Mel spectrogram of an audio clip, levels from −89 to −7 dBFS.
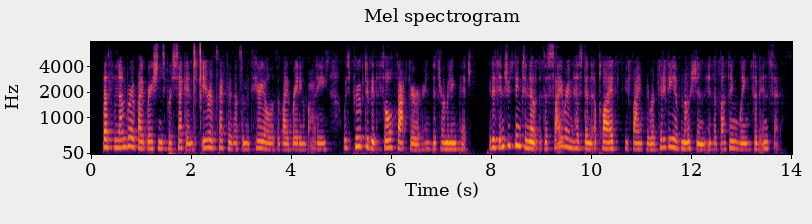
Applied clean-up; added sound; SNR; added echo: neural mask model DeepFilterNet 3.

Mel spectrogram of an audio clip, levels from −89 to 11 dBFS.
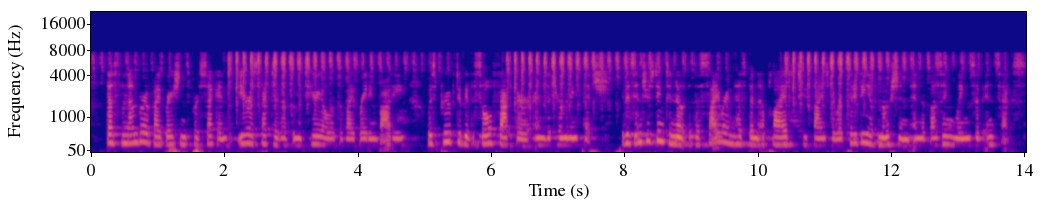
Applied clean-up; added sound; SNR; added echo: classical method WPE with log-MMSE.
